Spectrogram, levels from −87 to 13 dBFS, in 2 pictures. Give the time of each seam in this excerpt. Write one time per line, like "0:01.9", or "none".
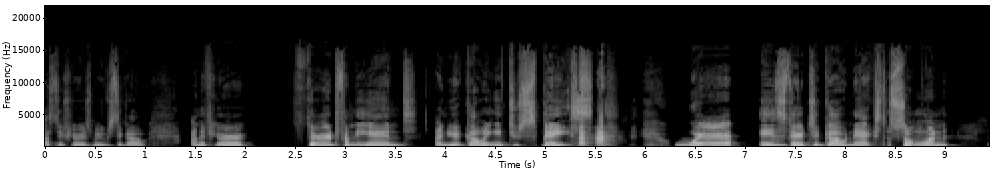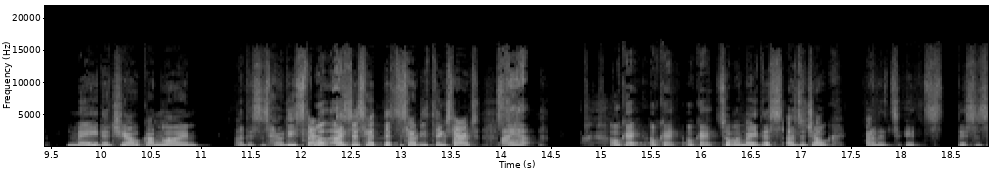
0:14.0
